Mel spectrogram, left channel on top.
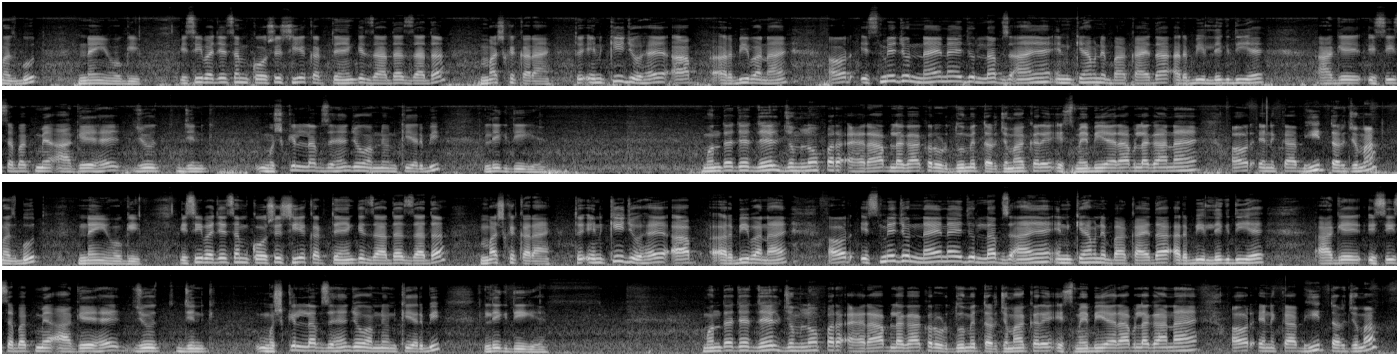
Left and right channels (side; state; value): right; noise; rumble, 23 dB below the sound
